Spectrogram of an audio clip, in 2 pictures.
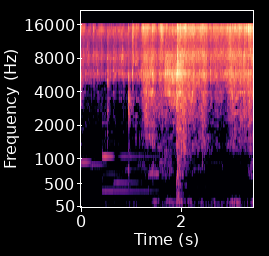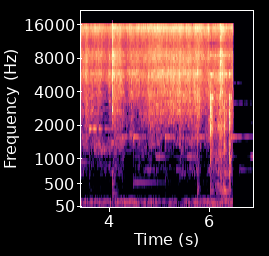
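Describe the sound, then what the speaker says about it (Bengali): Coriander leaves and dried chillies are stirred into a flat-bean mash in a pan, giving a steady scraping and gentle sizzle with repeated clinks of the spoon against the pan. "এবারে আমি ধনেপাতা আর শুকনো লঙ্কা মিশিয়ে দেব।"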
